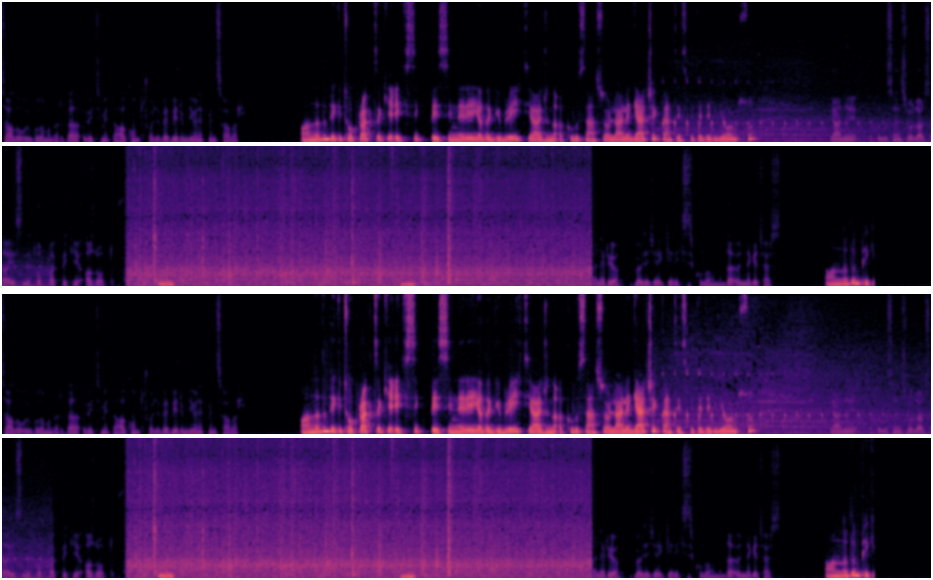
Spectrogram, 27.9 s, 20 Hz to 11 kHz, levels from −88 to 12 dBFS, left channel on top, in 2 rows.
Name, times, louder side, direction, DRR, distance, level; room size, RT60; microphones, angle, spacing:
voice 1, 0.0-3.6 12.4-19.5 19.9-25.6, equal, 5° left, 3.4 m, -51 dB
voice 2, 4.5-11.3 16.3-16.5 19.9-20.2 26.3-27.0, right 3 dB, 35° right, 0.4 m, -24 dB
sound 1, 9.7-14.7, right 6 dB, 75° right, 1.3 m, -46 dB
sound 2, 15.8-22.8, right 2 dB, 15° right, 1.2 m, -36 dB
head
